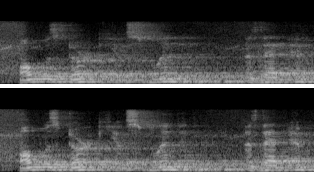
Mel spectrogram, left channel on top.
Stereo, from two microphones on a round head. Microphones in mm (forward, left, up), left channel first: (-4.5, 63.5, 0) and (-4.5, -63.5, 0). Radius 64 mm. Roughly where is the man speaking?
Right.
